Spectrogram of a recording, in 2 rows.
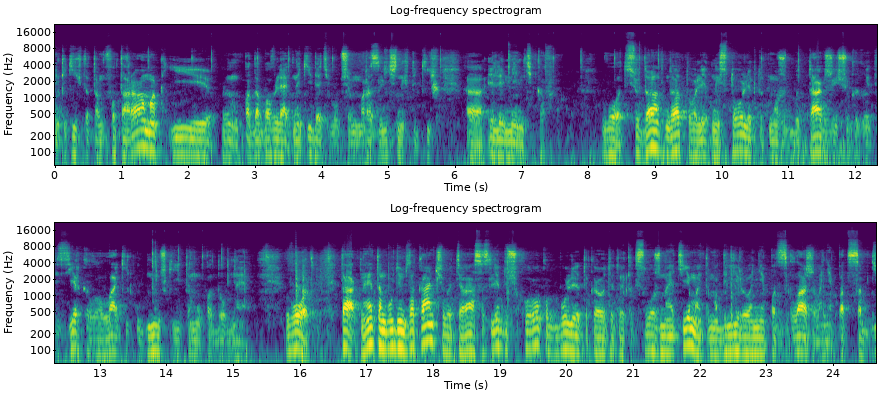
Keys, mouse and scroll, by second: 1.1 middle click, 2.1 middle click, 3.1 middle click, 4.2-5.8 middle drag, 7.1 shift+middle click, 7.5 middle click, 8.4 middle click, 8.9 shift+middle click, 10.6 middle click, 11.7 middle click, 14.0 shift+middle click, 14.6 click, 15.0 Tab.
